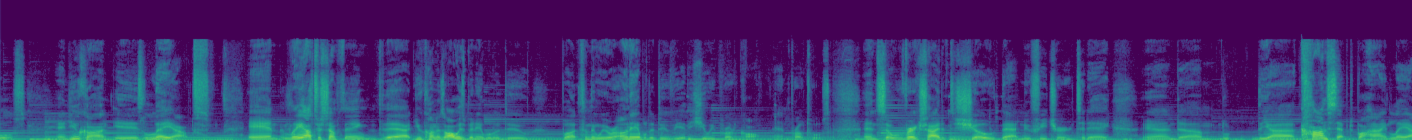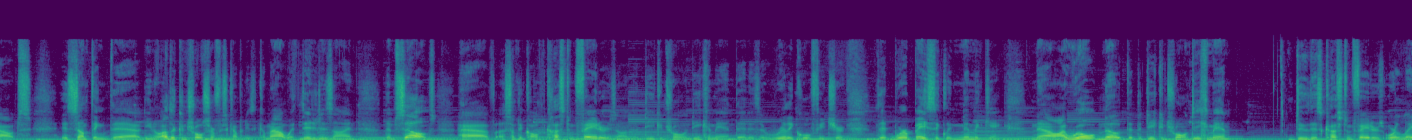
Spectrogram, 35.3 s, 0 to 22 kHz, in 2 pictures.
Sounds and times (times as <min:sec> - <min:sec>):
Speech: 0:00.0 - 0:33.0, 0:33.7 - 0:35.3
Music: 0:00.0 - 0:35.3.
